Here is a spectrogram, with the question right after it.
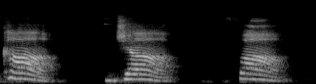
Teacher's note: Again, we don't pronounce the R here. Like in car, jar, far.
